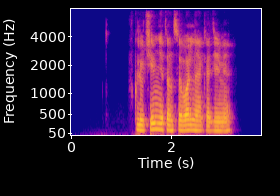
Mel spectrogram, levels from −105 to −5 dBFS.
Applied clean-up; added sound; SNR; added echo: neural mask model Resemble Enhance denoiser.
